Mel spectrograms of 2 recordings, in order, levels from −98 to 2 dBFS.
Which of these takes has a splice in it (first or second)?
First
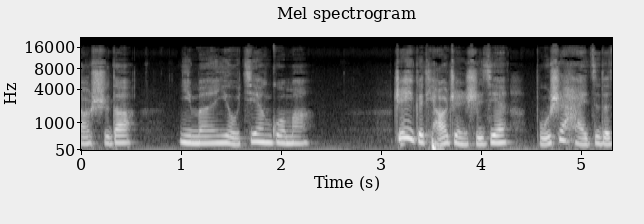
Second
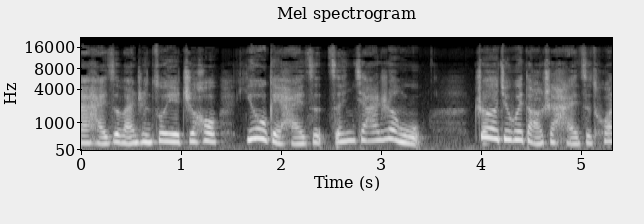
first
